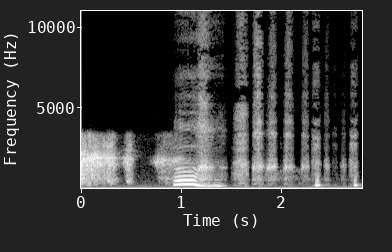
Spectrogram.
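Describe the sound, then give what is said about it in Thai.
Heavy panting: quick, hard breaths in and out that repeat in uneven bursts, fairly loud and close. “น้องหายใจตลอดเวลาแล้วน้องแบบหายใจเข้าหายใจออกแรงๆตลอดเวลา”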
